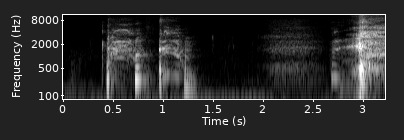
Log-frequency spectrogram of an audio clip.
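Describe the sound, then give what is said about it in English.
Two sharp coughs in quick succession from someone who swallowed beer the wrong way, a raspy breath drawn in, then another harsh cough bursting out at the end, with no talking. “I swallowed some beer the wrong way.”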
